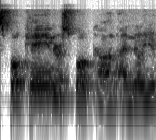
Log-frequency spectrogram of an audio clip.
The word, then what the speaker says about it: Spokane: Spokan no I can't remember now if it's Spokane or Spokan I know you make fun of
